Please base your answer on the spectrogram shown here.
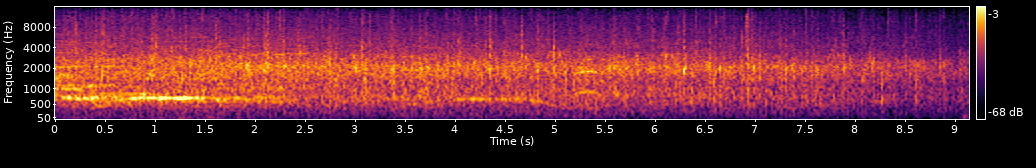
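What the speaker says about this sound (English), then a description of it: "So give yourselves a round of applause" Graduates and audience at a university arts commencement ceremony break into steady, sustained applause that fills the hall evenly and slowly tapers, a distant crowd of many hands clapping with a faint voice briefly underneath.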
